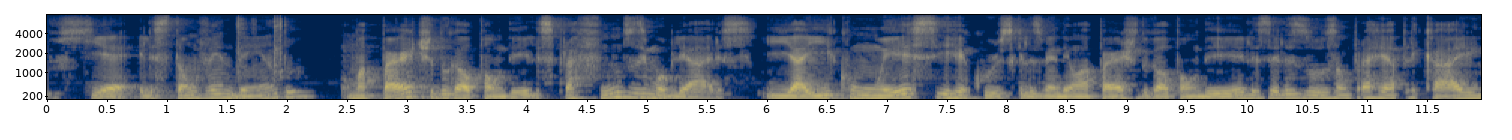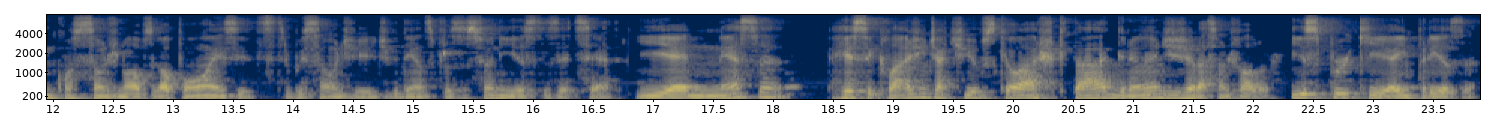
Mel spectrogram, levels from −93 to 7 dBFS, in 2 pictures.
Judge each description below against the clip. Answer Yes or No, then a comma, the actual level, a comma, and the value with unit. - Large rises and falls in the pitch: No, average, 3.8 semitones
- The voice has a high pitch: No, low, 110 Hz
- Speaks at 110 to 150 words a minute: No, average, 160 wpm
